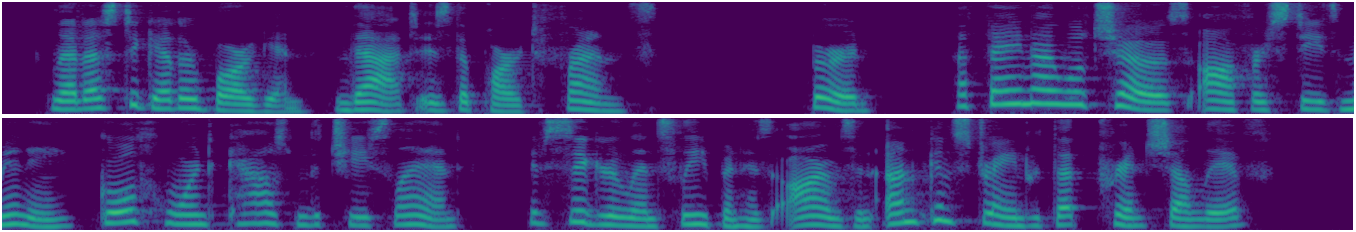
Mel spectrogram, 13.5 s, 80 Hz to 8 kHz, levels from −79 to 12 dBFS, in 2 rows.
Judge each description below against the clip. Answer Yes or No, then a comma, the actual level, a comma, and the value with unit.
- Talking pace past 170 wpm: Yes, average, 180 wpm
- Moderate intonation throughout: Yes, average, 4.7 semitones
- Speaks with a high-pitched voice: Yes, high, 220 Hz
